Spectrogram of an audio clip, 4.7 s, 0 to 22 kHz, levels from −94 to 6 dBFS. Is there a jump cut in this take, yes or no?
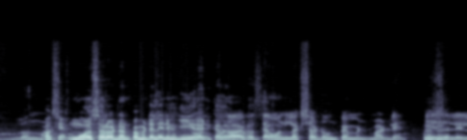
yes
